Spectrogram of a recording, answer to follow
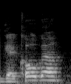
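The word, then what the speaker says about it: ゲッコウガ: Catherine yep easy peasy Greninja in Japanese is geckoga I used to have a the Korean incineroar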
